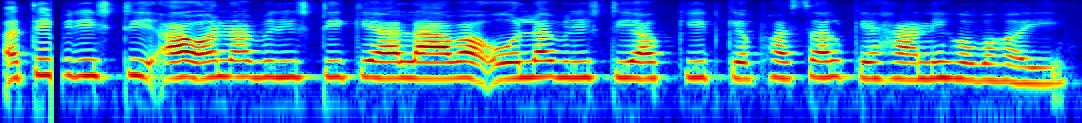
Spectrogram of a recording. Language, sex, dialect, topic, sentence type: Magahi, female, Central/Standard, banking, statement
